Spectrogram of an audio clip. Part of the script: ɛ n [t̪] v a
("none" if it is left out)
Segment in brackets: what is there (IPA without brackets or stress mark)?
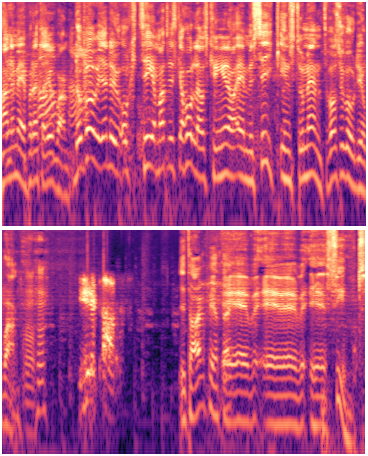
t̪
